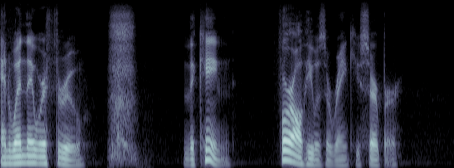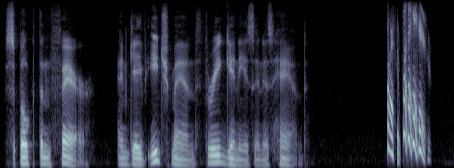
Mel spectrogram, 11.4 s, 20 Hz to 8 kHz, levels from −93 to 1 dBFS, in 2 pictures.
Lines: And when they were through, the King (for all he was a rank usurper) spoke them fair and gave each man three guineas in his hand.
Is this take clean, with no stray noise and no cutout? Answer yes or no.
no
